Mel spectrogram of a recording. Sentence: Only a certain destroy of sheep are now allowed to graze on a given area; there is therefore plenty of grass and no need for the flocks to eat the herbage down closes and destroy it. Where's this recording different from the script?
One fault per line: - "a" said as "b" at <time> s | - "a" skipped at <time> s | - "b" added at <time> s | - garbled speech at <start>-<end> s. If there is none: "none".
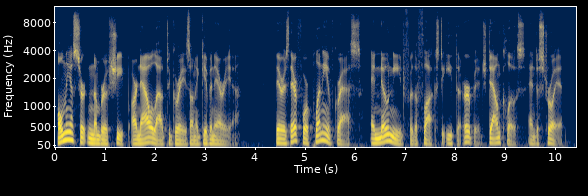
- "destroy" said as "number" at 0.7 s
- "closes" said as "close" at 8.9 s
